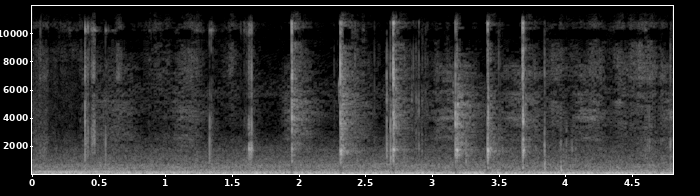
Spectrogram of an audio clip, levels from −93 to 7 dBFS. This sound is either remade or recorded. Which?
recorded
